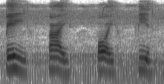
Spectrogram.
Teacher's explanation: Voiceless bilabial stop P.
